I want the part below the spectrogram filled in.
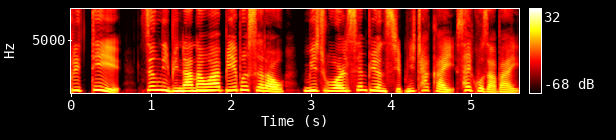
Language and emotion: Bodo, surprised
